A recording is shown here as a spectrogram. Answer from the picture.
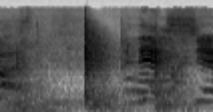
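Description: The tail of a sung number dies away, then a single sharp thud about a second in, followed by a short shouted line.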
